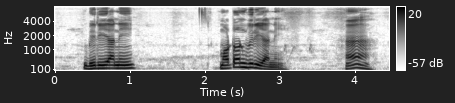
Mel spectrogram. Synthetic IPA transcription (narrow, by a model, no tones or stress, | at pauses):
biɾijani | mɔʈɔnbiɾijanḭ | hɛ̃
